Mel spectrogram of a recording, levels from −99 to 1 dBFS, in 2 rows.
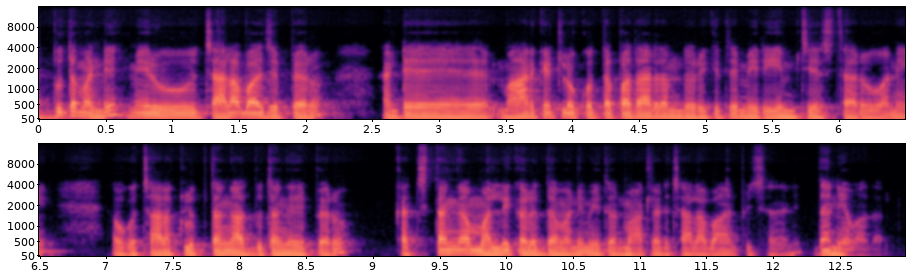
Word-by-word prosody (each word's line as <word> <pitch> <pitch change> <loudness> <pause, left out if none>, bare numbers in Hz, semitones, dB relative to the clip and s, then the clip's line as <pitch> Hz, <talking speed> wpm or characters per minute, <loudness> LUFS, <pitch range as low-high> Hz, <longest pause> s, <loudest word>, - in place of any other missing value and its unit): అద్భుతమండి. 120 +3 +1 0.2
మీరూ 115 -2 +3 0.4
చాలా 105 +4 +4
బాగా 115 -1 +5
జెప్పారు. 105 -2 +1 0.5
అంటే, 105 +1 0 0.7
మార్కెట్‌లో 110 +2 +1
కొత్త 110 0 -1
పదార్థం 110 0 +3
దొరికితే 100 +1 -1
మీరు 100 0 0
ఏం 100 - +2
చేస్తారు 100 -1 -2
అని, 95 +1 -3 0.6
ఒక 100 - -4
చాలా 105 0 +2
క్లుప్తంగా, 105 +1 +1
అద్భుతంగా 100 +1 0
జెప్పారు. 100 -1 -2 0.4
ఖచ్చితంగా 115 +4 +1
మళ్ళీ 105 +2 +4
కలుద్దావండి. 100 +1 +1
మీతోని 95 -1 -2
మాట్లాడి 100 +1 -5
చాలా 95 0 -2
బా 90 - -3
అనిపిచ్చిందండి. 95 - -14 0.2
ధన్యవాదాలు. 85 -6 -4
100 Hz, 130 wpm, -24 LUFS, 100-110 Hz, 0.7 s, బాగా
